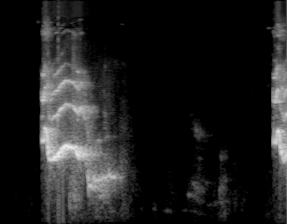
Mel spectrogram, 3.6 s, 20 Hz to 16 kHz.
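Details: Cavalier King Charles Spaniel puppy in an indoor puppy pen during socialization with larger dogs, 13 December 2022. One loud, wavering, falling whine lasts about a second, and a second whine begins near the end.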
